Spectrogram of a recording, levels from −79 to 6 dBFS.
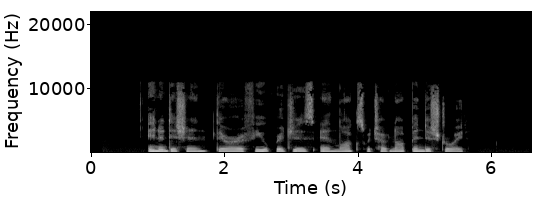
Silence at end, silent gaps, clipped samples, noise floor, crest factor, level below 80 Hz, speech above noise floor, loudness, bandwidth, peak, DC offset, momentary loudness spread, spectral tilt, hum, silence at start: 1.05 s; none; under 0.1%; -74 dBFS; 16 dB; -74 dBFS; 49 dB; -26 LUFS; 11.5 kHz; -10 dBFS; under 0.1%; 7 LU; -5 dB/octave; none; 0.85 s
